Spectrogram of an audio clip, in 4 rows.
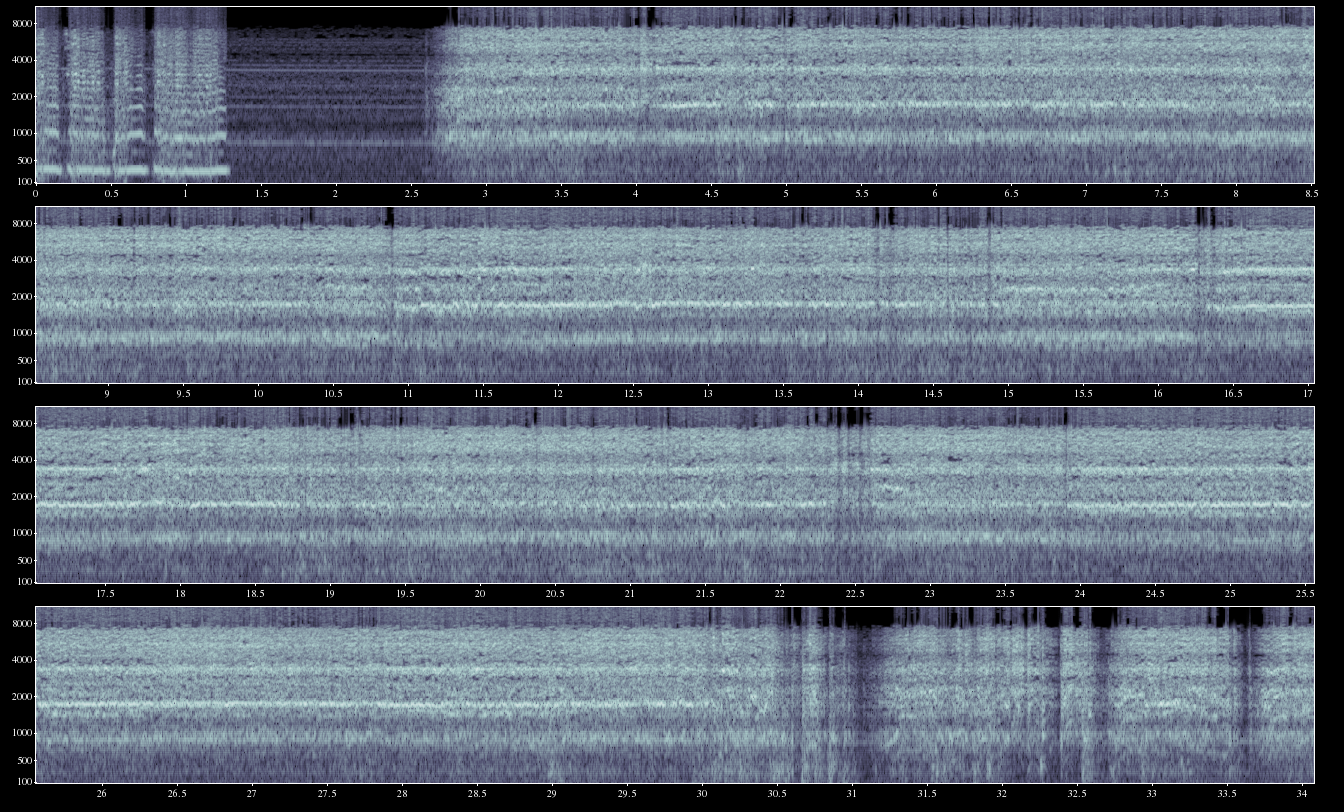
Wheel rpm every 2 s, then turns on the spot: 0, 110, 230, 230, 230, 220, 230, 230, 220, 230, 230, 230, 220, 230, 220, 140, 130.
none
